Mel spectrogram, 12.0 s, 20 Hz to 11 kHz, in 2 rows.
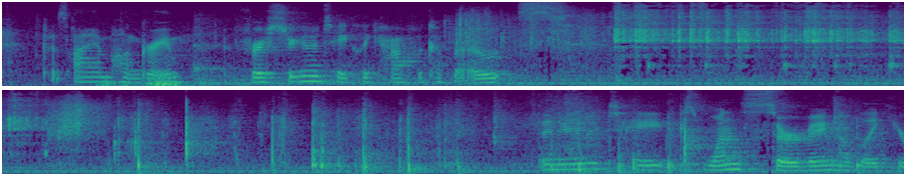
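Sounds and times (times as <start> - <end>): steady low hum: 0.0 - 12.0
containers knocking and clicking: 4.1 - 10.9.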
